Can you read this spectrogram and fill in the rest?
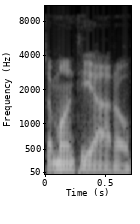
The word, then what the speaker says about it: Amontillado: And I guess it's supposed to be pronounced Amontillado, but yeah, I think we're going to recreate that.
